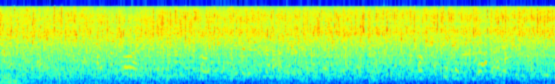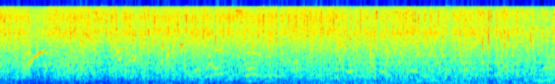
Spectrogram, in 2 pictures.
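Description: A dense crowd of koi churning the pond surface, a steady splashing patter of water like rain that runs on without a break.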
